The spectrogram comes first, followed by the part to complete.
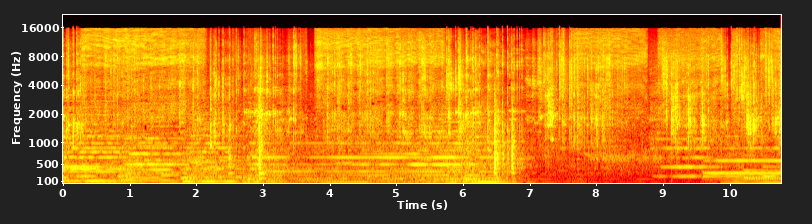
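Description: Aerosol spray-paint can hissing in bursts as paint is sprayed, with sharp clicking rattles of the can's mixing ball as it is shaken. Background music plays over it.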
